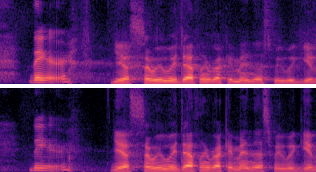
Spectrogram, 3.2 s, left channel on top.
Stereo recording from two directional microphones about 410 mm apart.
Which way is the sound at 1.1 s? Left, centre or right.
Right.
